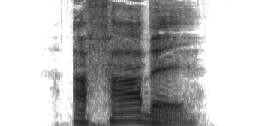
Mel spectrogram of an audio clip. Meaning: affable
- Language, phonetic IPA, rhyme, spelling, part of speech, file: German, [aˈfaːbl̩], -aːbl̩, affabel, adjective, De-affabel.oga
